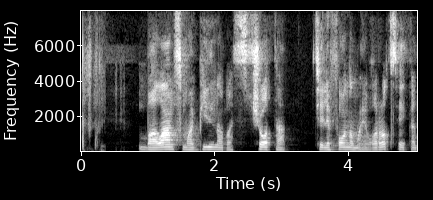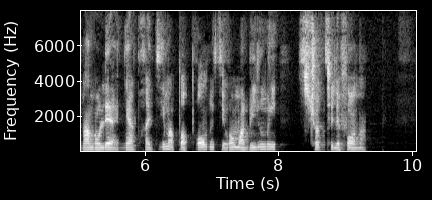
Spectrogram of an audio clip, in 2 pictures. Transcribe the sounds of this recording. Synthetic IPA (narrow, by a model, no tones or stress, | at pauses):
bɐlˠansmɐbʲilʲnəvəsʲt͡ɕot̪ə | tʲɪlʲɪfonəmə̰jɪ̰voɾot̪st̪ʲɪnʲɪkənɐnʊlʲenʲɪɐpxɐdʲiməpɐpʰolˠnʲɪtʲjɪvomɐbʲilʲnɨj | sʲt͡ɕot̪tʲːɪlʲɪfonə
